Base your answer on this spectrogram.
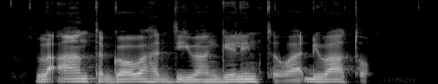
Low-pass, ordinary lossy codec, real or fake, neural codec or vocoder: none; none; real; none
